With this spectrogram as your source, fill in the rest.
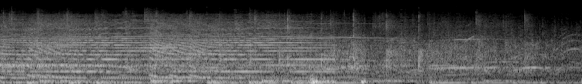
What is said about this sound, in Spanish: La siguiente persona parece que también estudió en Perpetua, pero él está perpetuamente triste. Fuerte aplauso para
